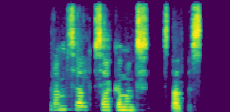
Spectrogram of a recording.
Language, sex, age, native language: Icelandic, female, 30-39, Icelandic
